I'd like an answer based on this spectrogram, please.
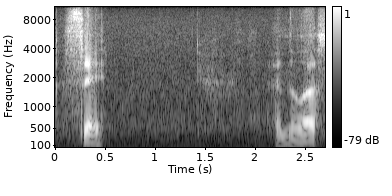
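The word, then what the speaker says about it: せ: u sound so TSU the next sound is the e sound say and the last sound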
